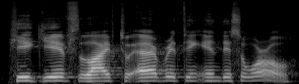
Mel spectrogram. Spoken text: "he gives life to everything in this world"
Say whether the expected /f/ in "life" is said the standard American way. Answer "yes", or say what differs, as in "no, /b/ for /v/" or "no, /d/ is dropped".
yes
